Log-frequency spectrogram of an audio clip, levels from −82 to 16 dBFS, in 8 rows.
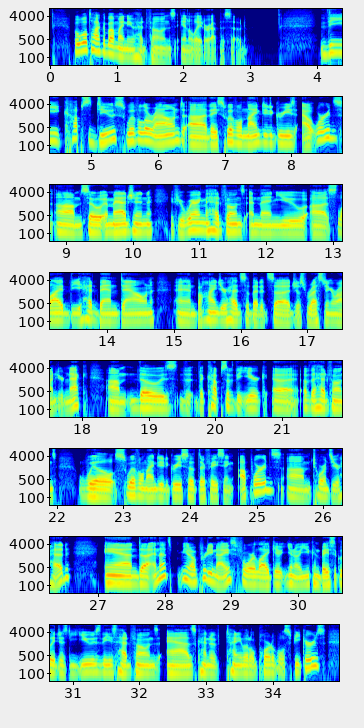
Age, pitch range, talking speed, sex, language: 20-39, 105-130 Hz, 175 wpm, male, English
